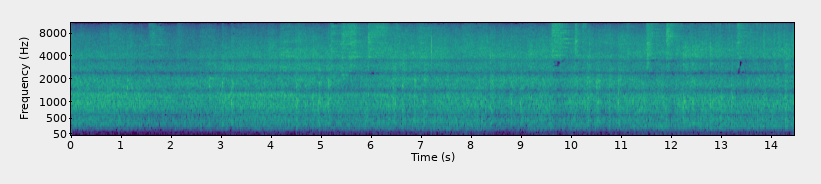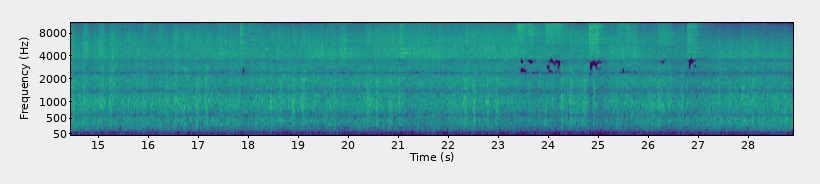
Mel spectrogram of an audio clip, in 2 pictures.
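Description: Canadian National freight train passing at close range: a steady rumble of steel wheels on rail with clickety-clack and scattered sharp clicks as tank cars, a mid-train GE ES44DC distributed-power diesel locomotive and boxcars roll by.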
